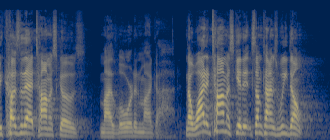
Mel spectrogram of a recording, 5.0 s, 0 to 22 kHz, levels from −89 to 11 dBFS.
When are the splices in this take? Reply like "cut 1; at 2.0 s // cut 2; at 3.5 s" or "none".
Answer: cut 1; at 1.4 s // cut 2; at 2.7 s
